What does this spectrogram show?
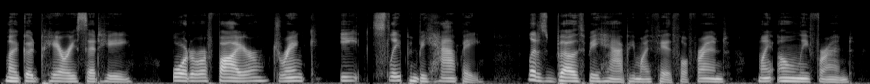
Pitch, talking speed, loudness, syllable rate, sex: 145 Hz, 170 wpm, -20 LUFS, 4.3 syllables/s, female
